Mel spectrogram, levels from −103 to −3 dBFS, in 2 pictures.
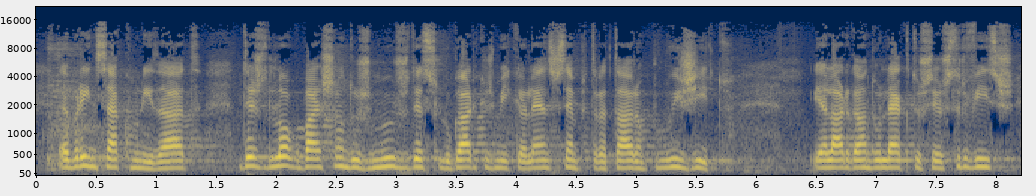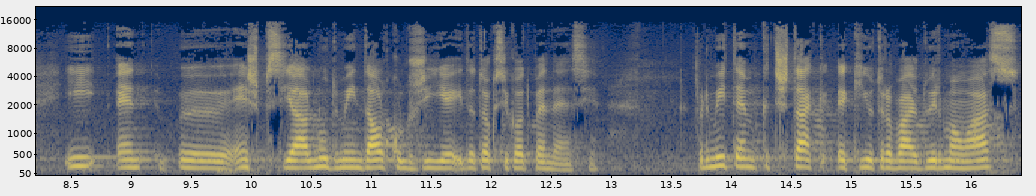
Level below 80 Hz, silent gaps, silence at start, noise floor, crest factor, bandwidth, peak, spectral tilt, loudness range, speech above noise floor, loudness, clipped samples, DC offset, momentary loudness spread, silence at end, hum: -62 dBFS; none; 0 s; -49 dBFS; 16 dB; 15.5 kHz; -4 dBFS; -4.5 dB/octave; 3 LU; 28 dB; -21 LUFS; under 0.1%; under 0.1%; 9 LU; 0 s; none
